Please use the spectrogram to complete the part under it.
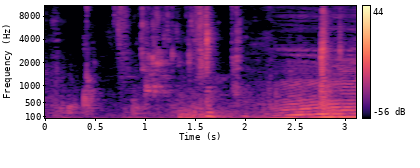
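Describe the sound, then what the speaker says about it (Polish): Hissing bursts of spraying water, irregular and fairly close, with a wet splashy texture and no talking. "zawsze na początku psika im woda"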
